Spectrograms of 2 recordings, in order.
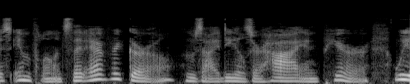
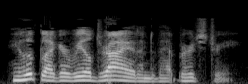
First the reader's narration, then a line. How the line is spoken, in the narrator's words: he said teasingly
